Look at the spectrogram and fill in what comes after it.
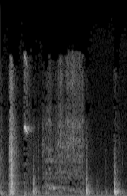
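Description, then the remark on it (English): An unlocked house door is opened: a couple of sharp latch clicks and knocks, a drawn-out creaky scrape as it swings, then a few more bumps, moderately loud, with no voices. “Don't you think perhaps we could try the door”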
